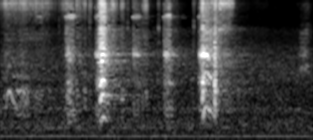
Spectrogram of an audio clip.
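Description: Cordless drill turning a chamfer bit against the edge of a drilled hole in a metal intake housing, chamfering it before the hole is tapped for a pipe-thread nitrous fitting. There are two short, sharp cutting sounds, about three-quarters of a second and a second and a half in.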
